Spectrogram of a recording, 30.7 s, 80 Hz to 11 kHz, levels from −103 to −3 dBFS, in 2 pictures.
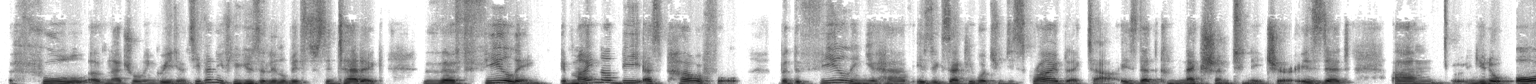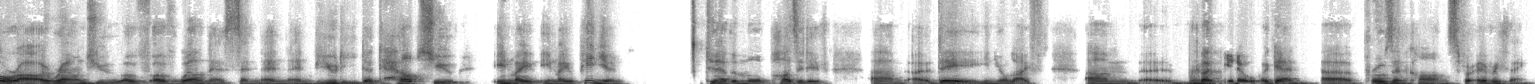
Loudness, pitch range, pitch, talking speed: -23 LUFS, 165-235 Hz, 190 Hz, 160 wpm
